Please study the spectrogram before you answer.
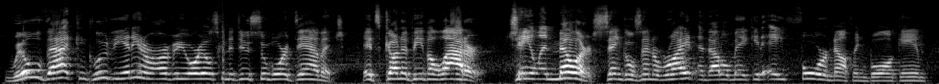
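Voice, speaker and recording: A young man giving upbeat, excitable sports-announcer style play-by-play over a baseball video game, recorded at a desk mic in a home setup. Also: high-pitched, a little fast, hardly any pauses. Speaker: gaming YouTuber.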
